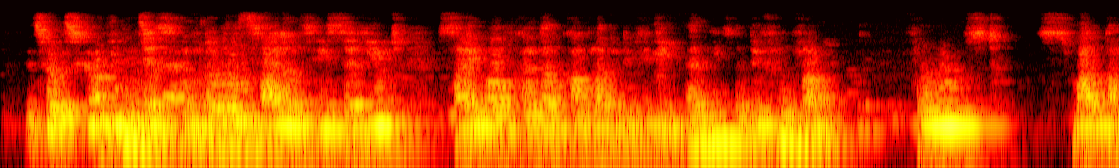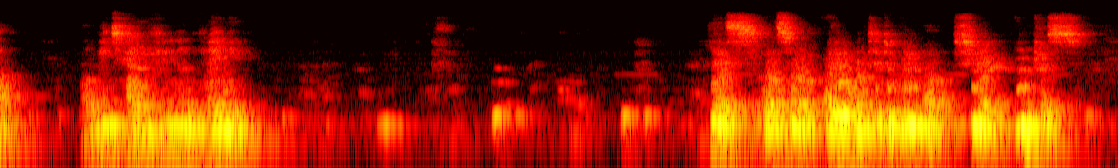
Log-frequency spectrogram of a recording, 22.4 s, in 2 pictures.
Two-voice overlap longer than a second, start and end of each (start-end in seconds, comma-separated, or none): 1.2-2.6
